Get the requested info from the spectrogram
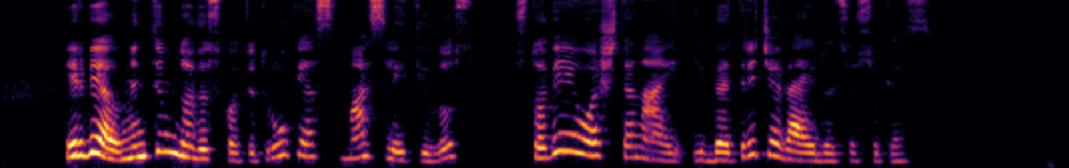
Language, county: Lithuanian, Kaunas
